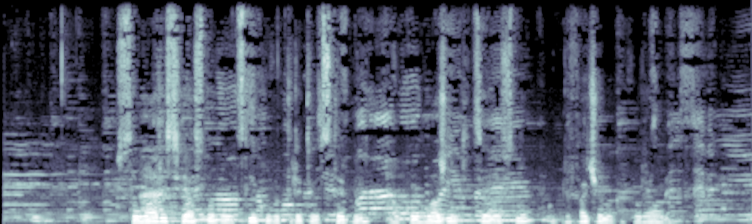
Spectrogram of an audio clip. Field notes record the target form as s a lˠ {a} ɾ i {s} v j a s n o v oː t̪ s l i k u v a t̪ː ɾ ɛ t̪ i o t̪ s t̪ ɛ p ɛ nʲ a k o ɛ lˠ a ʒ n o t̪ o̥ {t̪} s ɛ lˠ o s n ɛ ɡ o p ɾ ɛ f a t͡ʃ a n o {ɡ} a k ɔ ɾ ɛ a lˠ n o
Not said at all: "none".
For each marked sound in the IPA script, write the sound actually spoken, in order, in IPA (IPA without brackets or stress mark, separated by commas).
a, s, t̪, k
